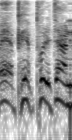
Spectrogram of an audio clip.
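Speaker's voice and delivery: mock very high hollering yell. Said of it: "he's yelling".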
